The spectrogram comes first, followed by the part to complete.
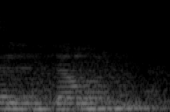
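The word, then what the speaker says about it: लं: आहे लम आता हेच लम एल ए एन लम उच्चारण कसं करावं हे मी तुम्हाला सांगते बघा असं लम अशा पद्धतीने 236 हज फ्रिक्वेन्सी मध्ये तुम्हाला ह्याच उच्चारण करायच आणि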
